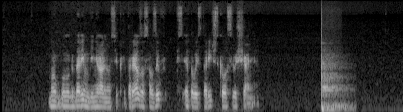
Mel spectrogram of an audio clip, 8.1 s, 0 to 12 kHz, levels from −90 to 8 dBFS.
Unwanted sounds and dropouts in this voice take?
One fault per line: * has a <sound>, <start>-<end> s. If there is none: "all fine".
* has a thud, 6.4-7.1 s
